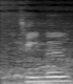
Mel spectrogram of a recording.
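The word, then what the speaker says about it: Temu: some fancymancy company called uh how do you pronounce it? Timu tu m.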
